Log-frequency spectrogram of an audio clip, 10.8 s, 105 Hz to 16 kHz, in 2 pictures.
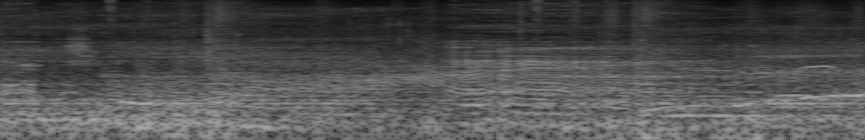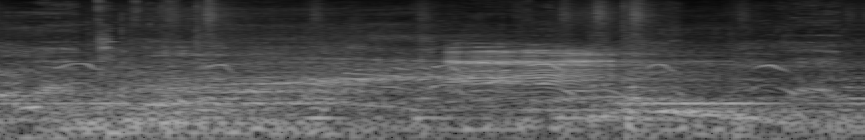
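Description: Horror film soundtrack: a dark, low droning score with held tones and scattered sharp hits. In the second half, short chirping sound effects repeat about once every 0.7 s.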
